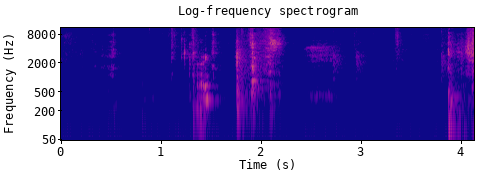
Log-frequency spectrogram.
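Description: Faint handling noises of double-sided score tape being pulled from its roll and pressed onto cardstock: a few short rustles and ticks around the middle, otherwise quiet.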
